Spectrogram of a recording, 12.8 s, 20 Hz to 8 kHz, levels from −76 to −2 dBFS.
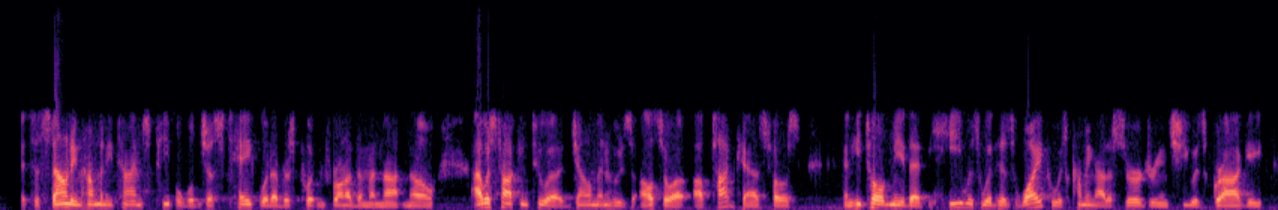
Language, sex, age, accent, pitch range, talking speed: English, male, 50-69, American, 100-125 Hz, 235 wpm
